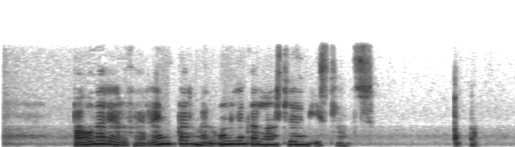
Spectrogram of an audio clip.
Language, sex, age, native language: Icelandic, female, 40-49, Icelandic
